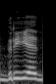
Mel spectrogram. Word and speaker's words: Dri: Então, Dri, que é a mesma pronúncia, basicamente em holandês, representaria a nossa marca. E aí, aí a gente, fechou, é Dri.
